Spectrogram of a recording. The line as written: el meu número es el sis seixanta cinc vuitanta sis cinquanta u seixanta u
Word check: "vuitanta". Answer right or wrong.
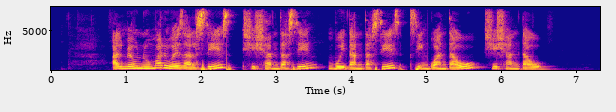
right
